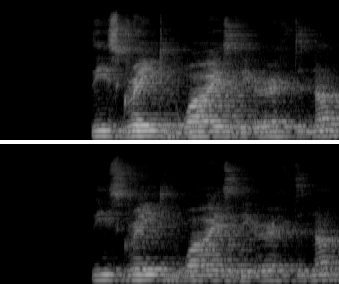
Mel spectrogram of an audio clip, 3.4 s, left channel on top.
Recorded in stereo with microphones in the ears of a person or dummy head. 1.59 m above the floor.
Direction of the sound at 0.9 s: 45° left (ahead or behind).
